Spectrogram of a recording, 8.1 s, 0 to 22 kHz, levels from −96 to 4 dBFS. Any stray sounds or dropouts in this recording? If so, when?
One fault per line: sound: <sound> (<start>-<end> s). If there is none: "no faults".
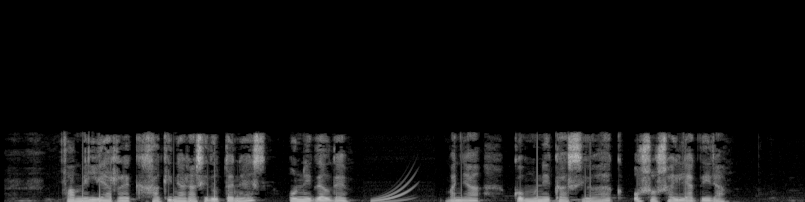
sound: chirp (3.7-4.2 s)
